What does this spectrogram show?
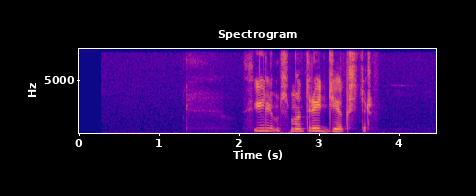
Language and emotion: Russian, sad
